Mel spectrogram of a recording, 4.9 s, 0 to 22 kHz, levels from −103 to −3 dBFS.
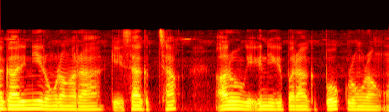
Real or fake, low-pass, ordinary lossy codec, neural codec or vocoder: real; 7.2 kHz; none; none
